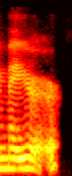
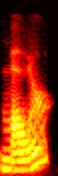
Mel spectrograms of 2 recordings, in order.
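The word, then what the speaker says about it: Meilleur: It's actually Mayor if you speak French.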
